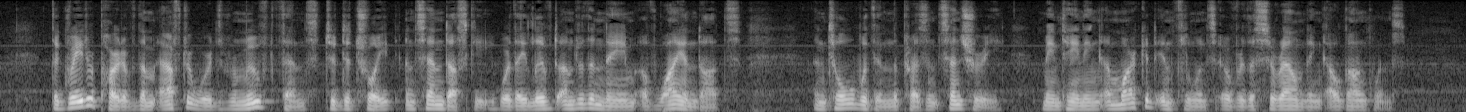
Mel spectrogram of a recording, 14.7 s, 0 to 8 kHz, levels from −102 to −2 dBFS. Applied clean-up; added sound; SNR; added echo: none; none; none; none.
